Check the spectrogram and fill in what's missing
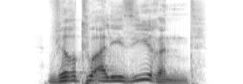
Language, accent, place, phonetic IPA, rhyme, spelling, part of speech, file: German, Germany, Berlin, [vɪʁtualiˈziːʁənt], -iːʁənt, virtualisierend, verb, De-virtualisierend.ogg
- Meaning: present participle of virtualisieren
